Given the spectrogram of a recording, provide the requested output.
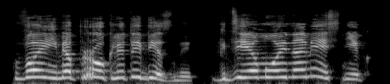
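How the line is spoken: Roared. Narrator (Russian): взревел лорд-директор

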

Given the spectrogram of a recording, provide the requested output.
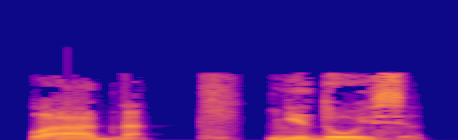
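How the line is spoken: Laughing. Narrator (Russian): засмеялся Егоров

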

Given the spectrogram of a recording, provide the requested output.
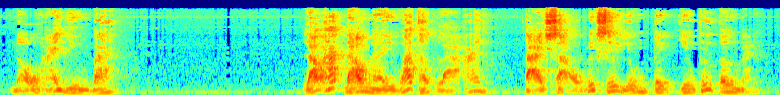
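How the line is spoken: Startled soft cry. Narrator (Vietnamese): Chàng thẳng thốt kêu khẽ

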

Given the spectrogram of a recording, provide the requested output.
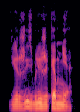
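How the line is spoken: Quiet. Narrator (Russian): тихо сказал я ей

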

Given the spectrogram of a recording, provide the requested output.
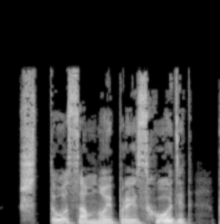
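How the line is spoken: Moaning man. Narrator (Russian): простонал Джейс

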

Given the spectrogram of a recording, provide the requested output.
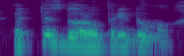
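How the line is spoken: Chuckling. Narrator (Russian): хохотнул док

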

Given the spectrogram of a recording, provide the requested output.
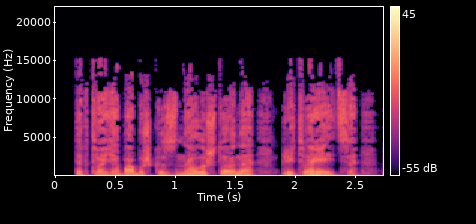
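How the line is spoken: Exclamation. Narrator (Russian): воскликнула Женя

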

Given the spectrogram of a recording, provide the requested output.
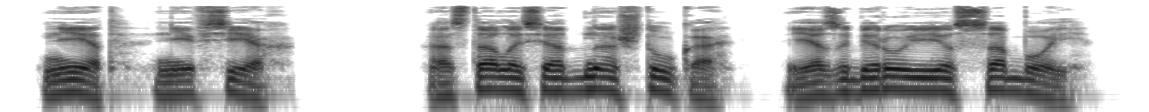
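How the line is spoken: Tired reply. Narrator (Russian): устало ответил боец

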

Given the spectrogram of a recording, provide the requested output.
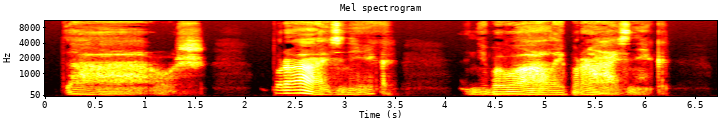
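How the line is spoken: Muffled mutter. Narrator (Russian): приглушенно пробормотал святой

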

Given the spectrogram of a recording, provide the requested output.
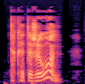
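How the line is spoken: Glum confirmation. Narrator (Russian): так же уныло подтвердил Миля

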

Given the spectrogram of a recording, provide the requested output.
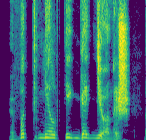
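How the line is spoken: Hissing. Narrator (Russian): зашипела Агнесса

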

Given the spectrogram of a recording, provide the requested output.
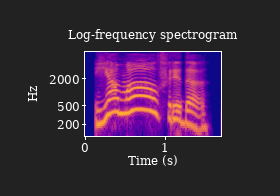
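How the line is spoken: Loud exclamation. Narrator (Russian): громко воскликнула та

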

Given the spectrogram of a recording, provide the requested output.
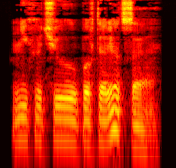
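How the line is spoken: Uncertain. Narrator (Russian): неуверенно произнес Курт

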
